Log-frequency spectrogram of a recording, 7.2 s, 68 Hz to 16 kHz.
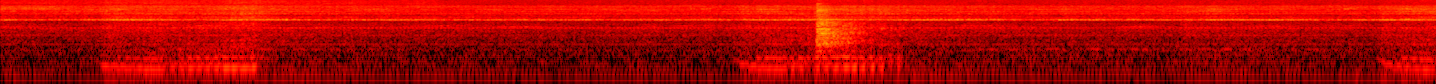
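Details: Cat, 8 or 6 years old, snoring in sleep; owner worried snoring may signal ill health: soft, low, rattly snores about every three seconds over steady room hum.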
